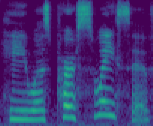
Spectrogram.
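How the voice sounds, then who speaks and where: Slow-paced, high-voiced woman reading to children. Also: gravelly. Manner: expressive, encouraging, teacherly. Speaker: tutor reading a children's picture book aloud. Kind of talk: children's read-aloud with questions to young listeners.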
